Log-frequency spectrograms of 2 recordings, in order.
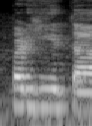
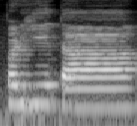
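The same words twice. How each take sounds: First: Said in the usual way. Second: ता stretched long and slow; slow model reading. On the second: Shown as a demonstration. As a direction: drawl the letter name ता for the class. (धीमे खींचकर ता)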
